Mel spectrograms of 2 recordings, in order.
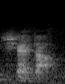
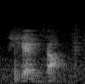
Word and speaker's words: Shatra: The Tibetan plenipotentiary was Longchen Shata, which is often written as Shatra in English, but the pronunciation in Tibetan is Shata.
